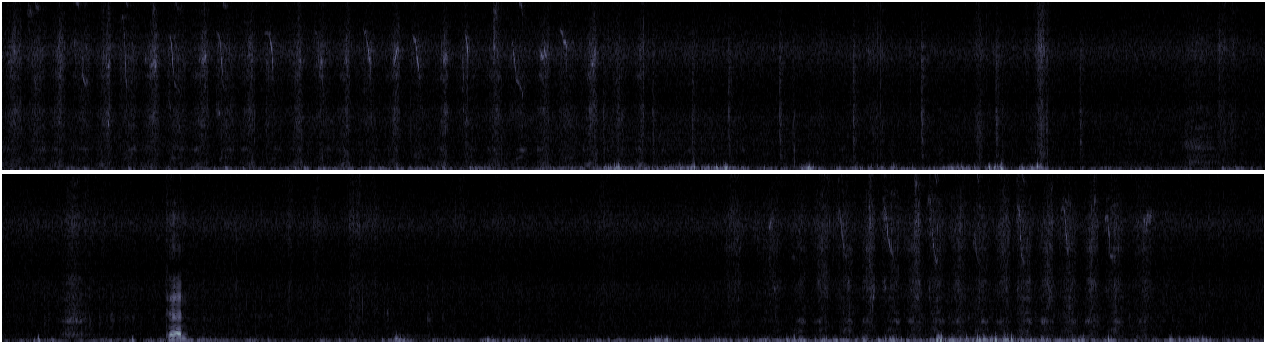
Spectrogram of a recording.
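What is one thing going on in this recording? Dry leaves rustle and crunch underfoot close by.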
